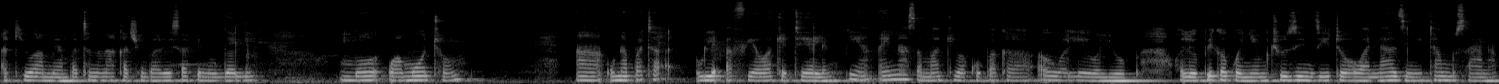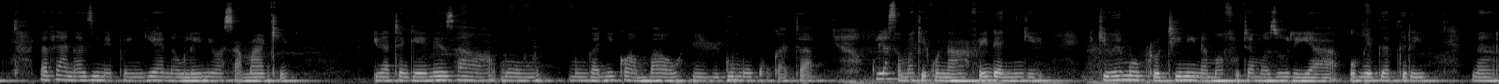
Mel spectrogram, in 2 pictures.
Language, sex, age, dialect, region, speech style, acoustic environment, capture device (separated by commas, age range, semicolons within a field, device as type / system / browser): Swahili, female, 18-24, Kenya - Kitui, Kenya, focused, silence, mobile / Linux / Chrome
